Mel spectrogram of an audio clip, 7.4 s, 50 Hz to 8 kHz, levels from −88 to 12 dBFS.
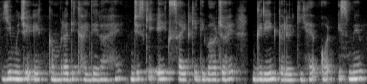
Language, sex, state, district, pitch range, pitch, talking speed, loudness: Hindi, female, Himachal Pradesh, Shimla, 215-235 Hz, 225 Hz, 155 wpm, -16 LUFS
